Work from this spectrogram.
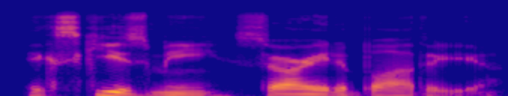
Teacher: And the tone, the intonation is so important here. You need a rising questioning sound.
